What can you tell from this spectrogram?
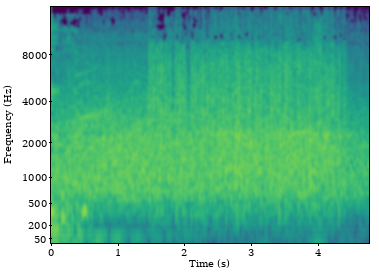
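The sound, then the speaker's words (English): A crowd breaks into loud, sustained applause with scattered whoops and cheers, a dense wall of clapping that holds steady for several seconds before easing slightly at the end. “Make some motherfucking noise.”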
